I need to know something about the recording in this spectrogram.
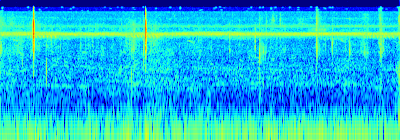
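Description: Insects calling outdoors: a faint, steady high-pitched trill, with two sharp ticks, about half a second and a little after two seconds in.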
